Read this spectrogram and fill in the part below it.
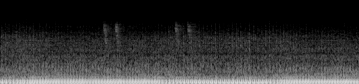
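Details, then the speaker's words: Mk4 Jetta engine after head gasket replacement: steady low drone that briefly sags and stumbles twice, a small hesitation; cause unconfirmed, a misfire is suspected, with an oil change and new spark plugs suggested. "My shit ain't even never sound like this. Yeah, it sounds like you had a little small hesitation."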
